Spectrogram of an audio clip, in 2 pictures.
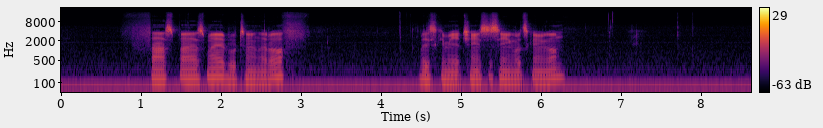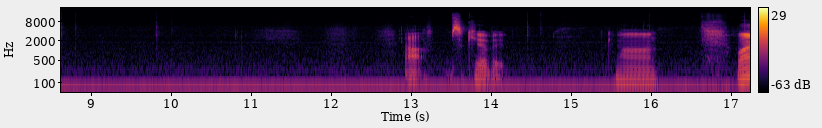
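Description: A man speaks calmly into a nearby microphone.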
